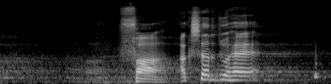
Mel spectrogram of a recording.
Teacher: فا جو ہے فا با میم واو، ان کو حروف شفویہ بھی کہتے ہیں کیونکہ ان کا تعلق ہونٹوں سے ہے، ٹھیک ہے جی۔ اوپر کے دانتوں کے کنارے اور نچلے ہونٹ کے تر حصہ سے کیا ادا ہوگا؟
